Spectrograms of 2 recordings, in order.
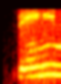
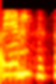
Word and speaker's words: Dani: Yes, it's Dani Marie. That's right. – All right. – Thank you. I get a lot of Dannys. I'm like, no, Dani.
